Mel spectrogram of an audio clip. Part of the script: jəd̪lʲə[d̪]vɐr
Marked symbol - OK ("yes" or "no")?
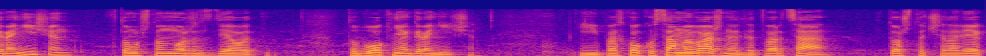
no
